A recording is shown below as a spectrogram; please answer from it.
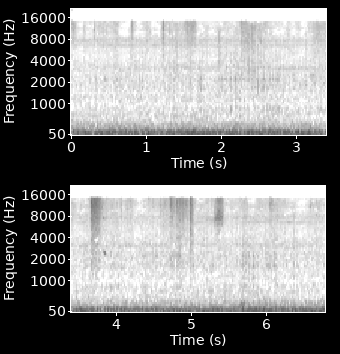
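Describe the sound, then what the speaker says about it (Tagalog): Heavy street traffic in Kuwait, a steady dense rumble of many passing cars close by, with a faint brake hiss now and then, constant throughout. "Ito guys, ang daming mga sasakyan guys. Maraming sasakyan guys."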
